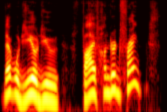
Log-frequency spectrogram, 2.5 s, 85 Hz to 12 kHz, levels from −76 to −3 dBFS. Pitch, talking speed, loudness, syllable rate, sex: 185 Hz, 165 wpm, -17 LUFS, 3.7 syllables/s, male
